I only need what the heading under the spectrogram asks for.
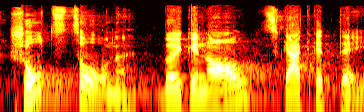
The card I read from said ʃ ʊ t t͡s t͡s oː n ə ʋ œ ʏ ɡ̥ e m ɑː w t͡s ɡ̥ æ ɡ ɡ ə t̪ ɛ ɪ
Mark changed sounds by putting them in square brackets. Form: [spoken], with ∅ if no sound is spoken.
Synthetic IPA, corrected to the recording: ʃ ʊ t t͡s t͡s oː n ə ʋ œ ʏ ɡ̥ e [n] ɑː w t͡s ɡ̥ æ ɡ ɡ ə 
